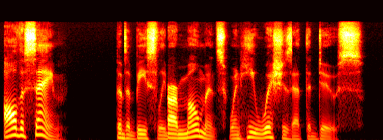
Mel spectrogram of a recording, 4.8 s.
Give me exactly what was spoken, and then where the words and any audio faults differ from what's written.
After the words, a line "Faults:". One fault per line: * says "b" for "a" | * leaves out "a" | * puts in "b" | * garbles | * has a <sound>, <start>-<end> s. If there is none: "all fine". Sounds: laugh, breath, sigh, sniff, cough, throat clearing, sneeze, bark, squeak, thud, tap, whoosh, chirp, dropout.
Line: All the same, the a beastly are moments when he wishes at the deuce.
All the same, the a beastly are moments when he wishes at the deuce.
Faults:
all fine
